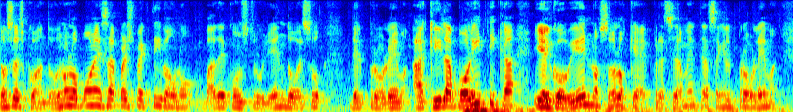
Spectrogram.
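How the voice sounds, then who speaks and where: Talking at a very fast pace, a man keeps his fairly high pitch on a fairly even intonation. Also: hardly any pauses. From Puerto Rico, Yabucoa (east). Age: 50s. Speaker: university professor and bilingualism expert. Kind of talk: interview.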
